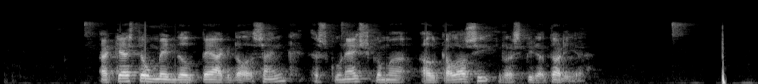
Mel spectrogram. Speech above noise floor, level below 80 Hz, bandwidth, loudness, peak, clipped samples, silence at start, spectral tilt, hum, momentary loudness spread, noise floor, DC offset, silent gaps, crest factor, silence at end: 48 dB; -42 dBFS; 7.6 kHz; -19 LUFS; 0 dBFS; under 0.1%; 0.85 s; -5 dB/octave; none; 15 LU; -66 dBFS; under 0.1%; 7.07-7.16 s; 18 dB; 0.3 s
